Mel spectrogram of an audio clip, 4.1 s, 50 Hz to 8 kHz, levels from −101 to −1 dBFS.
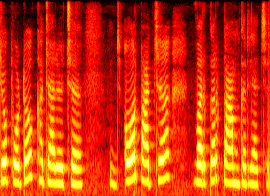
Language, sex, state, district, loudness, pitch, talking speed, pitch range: Rajasthani, female, Rajasthan, Nagaur, -17 LUFS, 265 Hz, 175 wpm, 245-285 Hz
